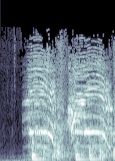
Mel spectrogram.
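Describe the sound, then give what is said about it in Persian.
Protesters at a Tel Aviv demonstration for a hostage-release deal and an end to the Gaza war chant loudly in unison, a massed chorus of voices rising into a sustained phrase, breaking briefly, then repeating it. “تظاهرات هزاران اسرائیلی در تل آویو با خواست نهایی شدن توافق برای آزادی گروگان‌های اسیر در دست گروه افراطی حماس و پایان جنگ در نوار غزه.”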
